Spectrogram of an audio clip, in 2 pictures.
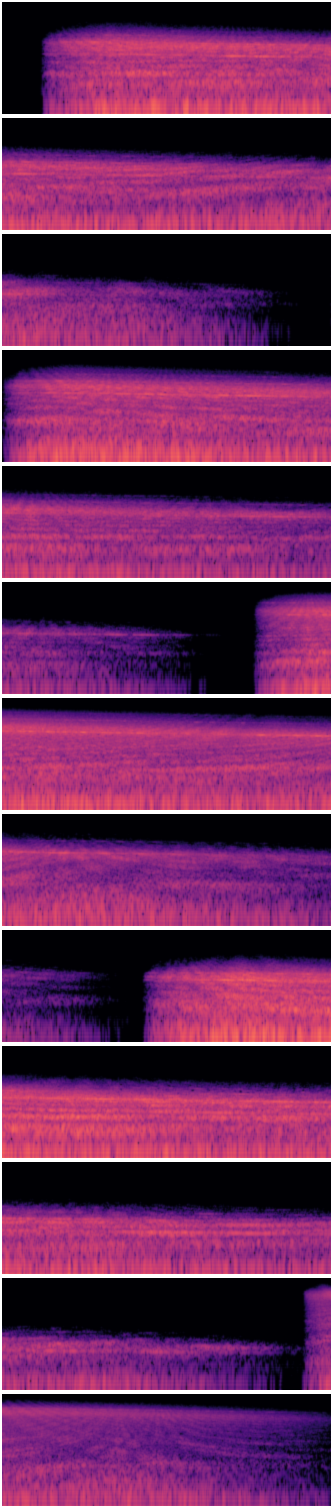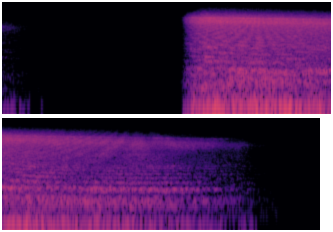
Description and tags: Airplane Flying Airport
A couple of airplanes flying on and off.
